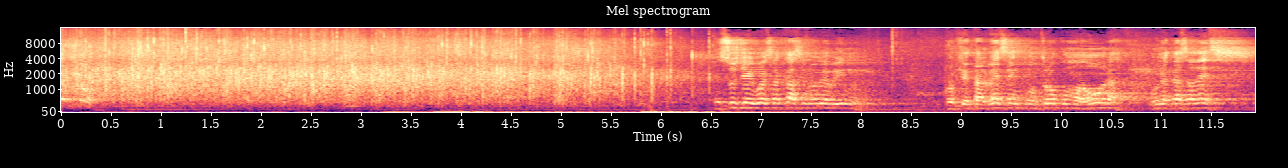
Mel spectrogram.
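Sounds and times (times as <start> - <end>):
crowd applauding: 0.0 - 7.6
speech: 6.6 - 8.2, 8.8 - 11.8.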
